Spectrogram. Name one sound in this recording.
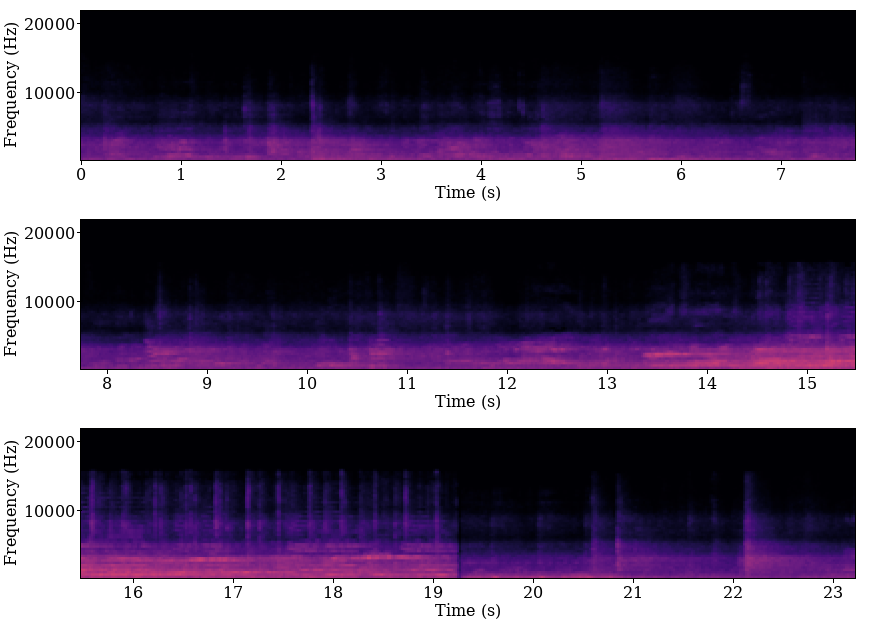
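Ice hockey skates scrape on ice.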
